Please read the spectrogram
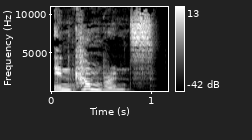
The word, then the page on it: encumbrance: British English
